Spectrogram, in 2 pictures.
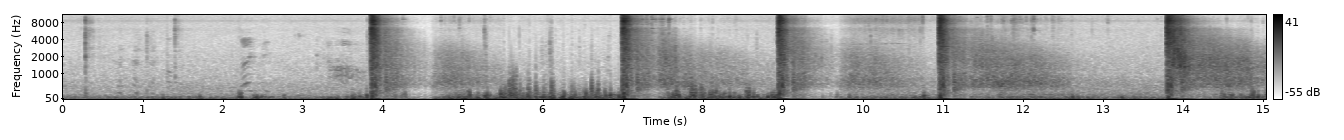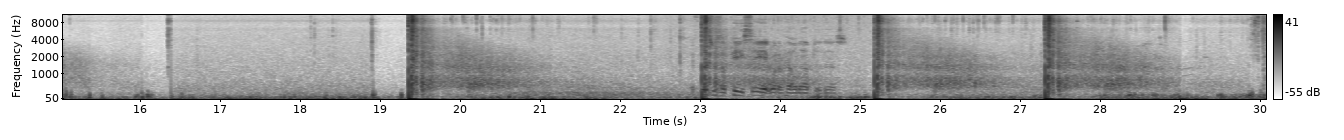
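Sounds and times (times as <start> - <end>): gunshots echoing: 3.8 - 5.2, 7.0 - 8.3, 8.9 - 12.7, 13.8 - 15.4, 19.3 - 21.0, 22.9 - 28.9.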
